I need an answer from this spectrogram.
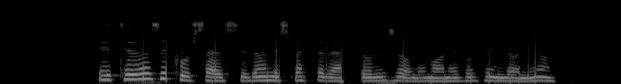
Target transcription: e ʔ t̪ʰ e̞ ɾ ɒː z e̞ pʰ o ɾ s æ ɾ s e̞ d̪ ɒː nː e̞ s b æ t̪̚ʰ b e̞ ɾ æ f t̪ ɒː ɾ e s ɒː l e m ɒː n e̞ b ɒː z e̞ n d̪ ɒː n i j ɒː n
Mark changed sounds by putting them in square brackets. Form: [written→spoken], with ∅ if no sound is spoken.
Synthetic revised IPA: e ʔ t̪ʰ e̞ ɾ ɒː z e̞ pʰ o ɾ s æ ɾ s e̞ d̪ ɒː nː e̞ s b æ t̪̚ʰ b e̞ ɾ æ f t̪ ɒː ɾ e [s→z] ɒː l e m ɒː n e̞ b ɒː z e̞ n d̪ ɒː n i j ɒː n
